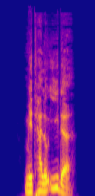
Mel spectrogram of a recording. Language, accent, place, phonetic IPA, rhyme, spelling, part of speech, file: German, Germany, Berlin, [metaloˈiːdə], -iːdə, Metalloide, noun, De-Metalloide.ogg
- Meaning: nominative/accusative/genitive plural of Metalloid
